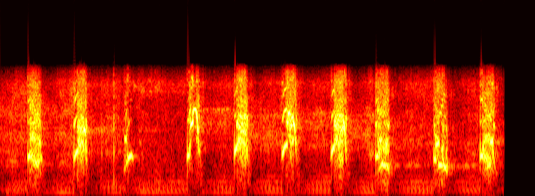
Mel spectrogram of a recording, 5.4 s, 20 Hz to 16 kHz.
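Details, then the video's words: Two pet dogs in a barking contest, trading short, sharp barks in a steady run of about ten barks, roughly two per second. "my 2 dogs having a bark contest"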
